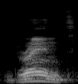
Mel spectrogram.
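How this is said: The vowel is a front 'eh'-like sound. "style U- US dia bunyi eh"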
